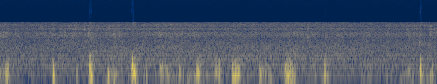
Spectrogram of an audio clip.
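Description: Irregular low thumps, two or three a second and uneven in strength, over a faint steady hiss.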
